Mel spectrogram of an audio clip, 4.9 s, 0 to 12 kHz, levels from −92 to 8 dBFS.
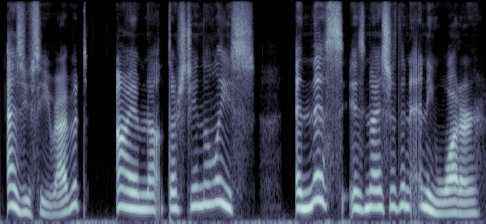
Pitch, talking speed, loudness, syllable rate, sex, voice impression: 235 Hz, 220 wpm, -16 LUFS, 5.8 syllables/s, female, feminine, adult-like, slightly muffled, slightly cool, calm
